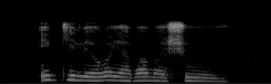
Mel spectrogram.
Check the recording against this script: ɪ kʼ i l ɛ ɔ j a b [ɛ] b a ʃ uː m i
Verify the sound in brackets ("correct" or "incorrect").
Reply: incorrect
